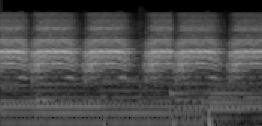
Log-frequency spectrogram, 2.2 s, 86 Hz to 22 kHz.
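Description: A TCS WOW Sound decoder in HO-scale U25C diesel models, heard through its small speaker, repeating a short honk-like tone about three times a second as its master volume is stepped down. A low steady engine sound runs underneath.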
